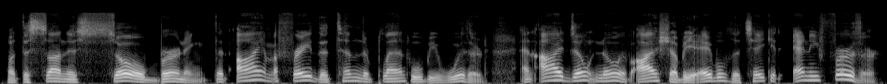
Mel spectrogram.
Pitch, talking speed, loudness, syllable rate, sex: 140 Hz, 205 wpm, -20 LUFS, 4.7 syllables/s, male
